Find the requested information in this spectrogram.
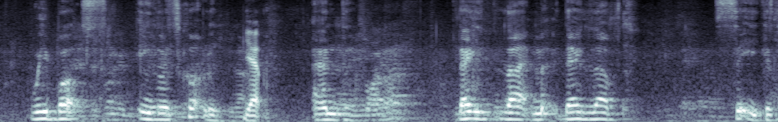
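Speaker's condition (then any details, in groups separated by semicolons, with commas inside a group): Motor neurone disease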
